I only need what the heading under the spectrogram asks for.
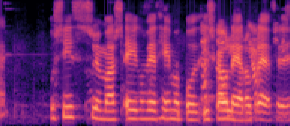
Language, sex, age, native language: Icelandic, female, 14, Icelandic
